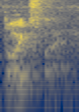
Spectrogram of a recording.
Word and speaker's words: Deutschland: land said Germany yes Deutschland that's the German pronunciation of Germany yeah is dut but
